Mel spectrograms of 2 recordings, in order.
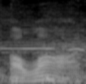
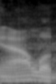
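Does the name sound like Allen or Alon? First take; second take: Alon; Allen. First: The name is said like Alon. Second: The name is said like Allen. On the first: The speaker calls it right. "but it is apparently" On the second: The speaker calls it wrong. "We've been saying Allen all year"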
